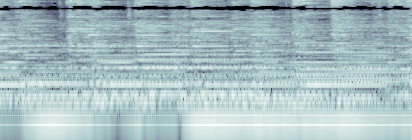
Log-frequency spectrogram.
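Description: Solo acoustic guitar played fingerstyle, a quick run of picked treble notes over a droning low bass note.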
